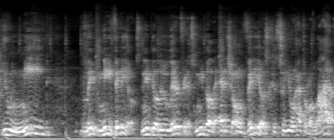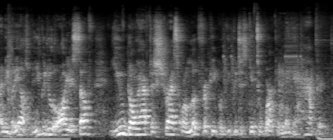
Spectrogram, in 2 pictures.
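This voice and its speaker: A man's voice: a little high, lively intonation, very fast, recorded from a distance, slight background noise. An American man giving a blunt, emphatic motivational how-to talk as a music business coach, with slangy, repetitive hustler phrasing. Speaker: music business coach and online course seller. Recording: roomy echo, slightly off the mic.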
